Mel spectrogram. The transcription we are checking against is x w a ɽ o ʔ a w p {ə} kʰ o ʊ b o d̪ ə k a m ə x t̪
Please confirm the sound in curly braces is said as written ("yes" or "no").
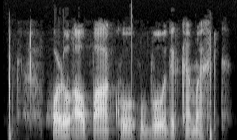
no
